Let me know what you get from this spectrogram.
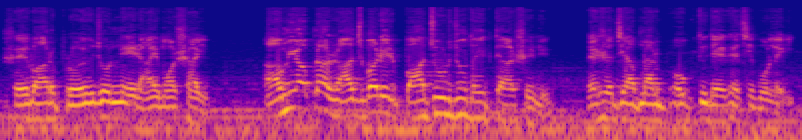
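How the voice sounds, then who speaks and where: A man's voice: mid-range voice, expressive, normal speed, noisy background, close to an everyday voice. A man voicing a solemn, imposing ascetic who warns of doom in a cartoon horror story. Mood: grave, ominous. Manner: solemn, ominous. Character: grave ascetic holy man foretelling doom, imposing and persuasive.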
